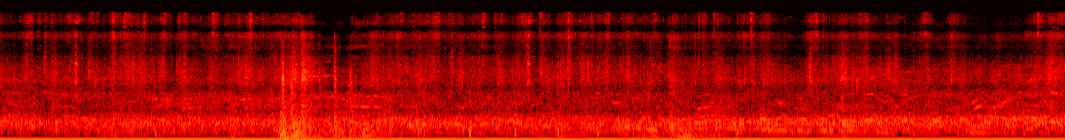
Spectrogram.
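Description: Footsteps scuff softly on stone.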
